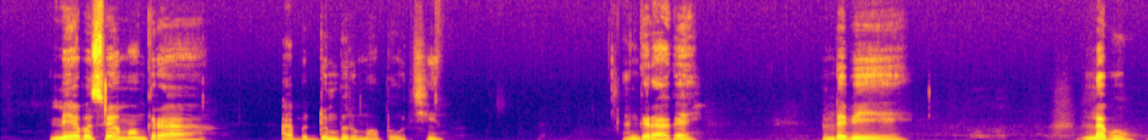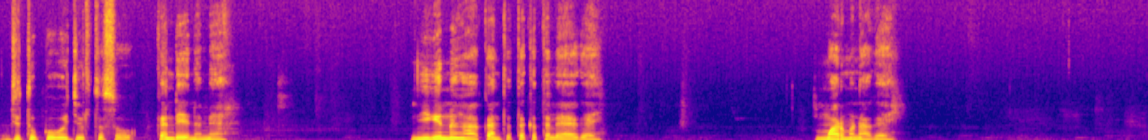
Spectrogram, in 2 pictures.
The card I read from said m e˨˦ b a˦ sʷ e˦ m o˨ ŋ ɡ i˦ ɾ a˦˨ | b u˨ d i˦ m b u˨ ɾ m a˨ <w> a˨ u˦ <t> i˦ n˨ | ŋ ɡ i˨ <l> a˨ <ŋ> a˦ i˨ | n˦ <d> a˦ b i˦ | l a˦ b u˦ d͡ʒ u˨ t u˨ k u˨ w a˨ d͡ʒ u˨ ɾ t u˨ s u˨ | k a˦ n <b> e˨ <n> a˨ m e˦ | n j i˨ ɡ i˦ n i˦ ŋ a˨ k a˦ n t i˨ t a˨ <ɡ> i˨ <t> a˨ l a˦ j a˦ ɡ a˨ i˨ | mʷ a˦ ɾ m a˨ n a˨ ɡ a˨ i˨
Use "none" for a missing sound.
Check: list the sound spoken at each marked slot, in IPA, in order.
b, t͡ʃ, ɾ, ɡ, d, d, n, k, t

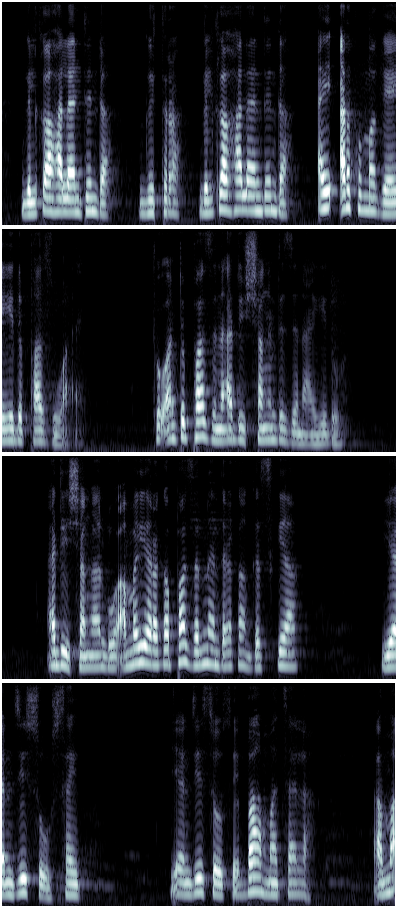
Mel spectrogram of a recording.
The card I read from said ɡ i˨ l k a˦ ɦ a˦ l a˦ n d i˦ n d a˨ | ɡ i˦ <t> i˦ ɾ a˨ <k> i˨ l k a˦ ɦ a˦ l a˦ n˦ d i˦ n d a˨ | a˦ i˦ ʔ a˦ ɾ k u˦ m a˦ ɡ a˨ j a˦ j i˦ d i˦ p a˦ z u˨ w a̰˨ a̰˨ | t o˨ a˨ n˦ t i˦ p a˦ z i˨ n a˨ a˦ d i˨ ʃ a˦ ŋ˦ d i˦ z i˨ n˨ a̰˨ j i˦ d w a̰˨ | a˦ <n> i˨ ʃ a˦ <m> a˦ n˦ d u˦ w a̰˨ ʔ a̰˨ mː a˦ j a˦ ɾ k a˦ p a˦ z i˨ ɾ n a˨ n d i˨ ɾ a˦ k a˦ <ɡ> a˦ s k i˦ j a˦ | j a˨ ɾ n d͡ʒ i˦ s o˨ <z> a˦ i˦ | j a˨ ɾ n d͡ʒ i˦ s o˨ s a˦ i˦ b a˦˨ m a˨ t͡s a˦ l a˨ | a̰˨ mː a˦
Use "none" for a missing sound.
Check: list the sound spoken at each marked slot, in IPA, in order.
t, ɡ, d, ŋ, ɡ, s

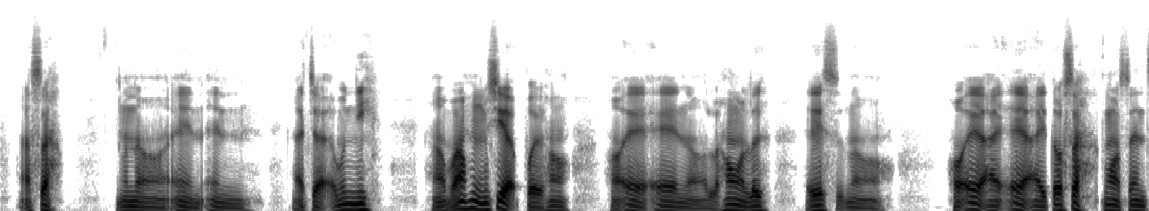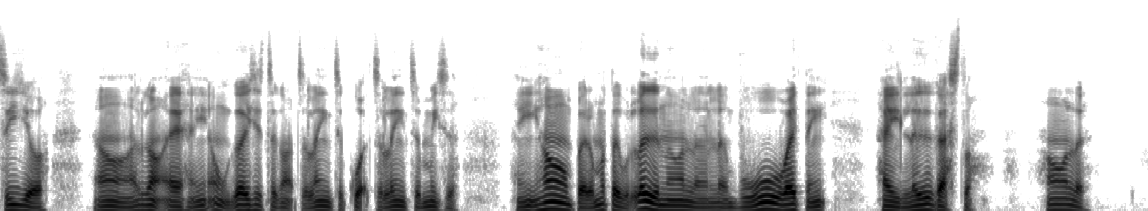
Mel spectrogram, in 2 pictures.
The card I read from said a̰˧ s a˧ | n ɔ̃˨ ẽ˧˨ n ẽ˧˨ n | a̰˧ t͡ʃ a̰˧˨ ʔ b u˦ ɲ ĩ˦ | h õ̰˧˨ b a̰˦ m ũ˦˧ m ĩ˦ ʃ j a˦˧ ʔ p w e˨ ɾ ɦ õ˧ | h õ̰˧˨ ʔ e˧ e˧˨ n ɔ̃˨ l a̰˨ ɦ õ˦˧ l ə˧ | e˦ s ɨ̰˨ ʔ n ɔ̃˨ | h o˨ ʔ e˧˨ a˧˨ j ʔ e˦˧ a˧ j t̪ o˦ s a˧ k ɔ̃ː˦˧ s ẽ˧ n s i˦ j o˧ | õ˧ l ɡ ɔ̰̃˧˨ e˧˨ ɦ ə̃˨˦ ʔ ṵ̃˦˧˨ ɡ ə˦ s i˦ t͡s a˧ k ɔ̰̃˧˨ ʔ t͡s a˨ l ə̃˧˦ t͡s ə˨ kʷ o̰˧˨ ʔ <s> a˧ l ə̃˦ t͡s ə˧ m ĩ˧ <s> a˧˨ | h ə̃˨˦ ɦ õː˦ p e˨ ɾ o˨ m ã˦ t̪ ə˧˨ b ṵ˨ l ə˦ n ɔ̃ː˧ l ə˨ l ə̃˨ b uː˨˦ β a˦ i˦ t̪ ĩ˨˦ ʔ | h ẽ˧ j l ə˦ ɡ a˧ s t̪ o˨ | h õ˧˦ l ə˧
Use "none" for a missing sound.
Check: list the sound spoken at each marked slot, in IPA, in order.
t͡s, s

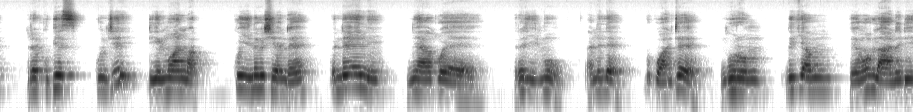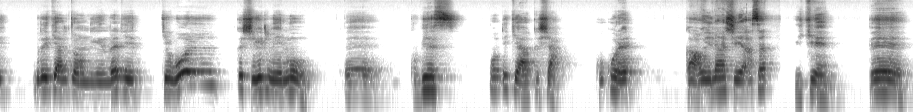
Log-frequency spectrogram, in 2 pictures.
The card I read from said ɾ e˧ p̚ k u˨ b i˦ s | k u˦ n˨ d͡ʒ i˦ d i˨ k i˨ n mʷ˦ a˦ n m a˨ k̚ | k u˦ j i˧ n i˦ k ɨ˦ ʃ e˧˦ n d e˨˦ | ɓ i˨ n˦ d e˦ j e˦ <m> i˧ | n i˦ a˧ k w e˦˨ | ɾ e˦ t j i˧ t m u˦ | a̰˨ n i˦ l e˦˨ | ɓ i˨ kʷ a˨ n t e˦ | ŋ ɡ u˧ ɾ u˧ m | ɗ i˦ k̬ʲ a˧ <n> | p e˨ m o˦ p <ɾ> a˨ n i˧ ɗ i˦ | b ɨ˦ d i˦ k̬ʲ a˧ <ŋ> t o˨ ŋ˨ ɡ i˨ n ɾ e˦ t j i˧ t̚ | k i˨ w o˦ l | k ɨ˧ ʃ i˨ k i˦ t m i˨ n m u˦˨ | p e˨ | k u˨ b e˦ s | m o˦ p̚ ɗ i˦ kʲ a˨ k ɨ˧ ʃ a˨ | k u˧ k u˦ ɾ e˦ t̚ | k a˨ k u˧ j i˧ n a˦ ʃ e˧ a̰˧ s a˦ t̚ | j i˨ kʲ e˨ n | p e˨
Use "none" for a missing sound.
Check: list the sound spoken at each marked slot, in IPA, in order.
n, m, l, m

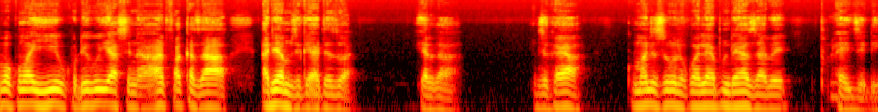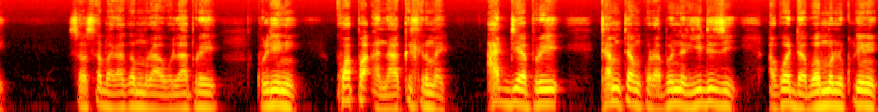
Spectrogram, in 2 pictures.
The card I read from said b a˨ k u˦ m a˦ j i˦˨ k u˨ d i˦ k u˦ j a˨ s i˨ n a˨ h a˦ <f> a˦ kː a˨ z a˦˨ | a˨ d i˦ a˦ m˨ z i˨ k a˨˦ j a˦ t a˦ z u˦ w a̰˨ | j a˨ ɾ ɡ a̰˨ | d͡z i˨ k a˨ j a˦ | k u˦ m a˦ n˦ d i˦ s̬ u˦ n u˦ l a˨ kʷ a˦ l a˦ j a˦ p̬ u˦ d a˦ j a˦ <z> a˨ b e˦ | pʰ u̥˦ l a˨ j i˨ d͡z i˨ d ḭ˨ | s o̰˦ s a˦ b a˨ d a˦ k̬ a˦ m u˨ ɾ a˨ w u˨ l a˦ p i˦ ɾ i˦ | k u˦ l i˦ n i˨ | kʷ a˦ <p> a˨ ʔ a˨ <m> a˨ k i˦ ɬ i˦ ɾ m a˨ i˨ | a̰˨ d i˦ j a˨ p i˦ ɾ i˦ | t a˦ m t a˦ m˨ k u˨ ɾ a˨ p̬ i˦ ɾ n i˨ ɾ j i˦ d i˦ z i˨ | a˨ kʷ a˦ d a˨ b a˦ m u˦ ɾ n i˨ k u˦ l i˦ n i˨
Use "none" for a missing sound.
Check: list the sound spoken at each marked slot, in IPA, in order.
f, z, p, n

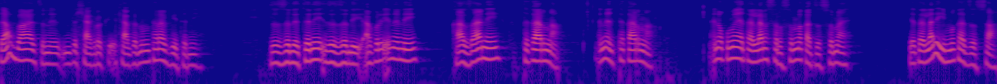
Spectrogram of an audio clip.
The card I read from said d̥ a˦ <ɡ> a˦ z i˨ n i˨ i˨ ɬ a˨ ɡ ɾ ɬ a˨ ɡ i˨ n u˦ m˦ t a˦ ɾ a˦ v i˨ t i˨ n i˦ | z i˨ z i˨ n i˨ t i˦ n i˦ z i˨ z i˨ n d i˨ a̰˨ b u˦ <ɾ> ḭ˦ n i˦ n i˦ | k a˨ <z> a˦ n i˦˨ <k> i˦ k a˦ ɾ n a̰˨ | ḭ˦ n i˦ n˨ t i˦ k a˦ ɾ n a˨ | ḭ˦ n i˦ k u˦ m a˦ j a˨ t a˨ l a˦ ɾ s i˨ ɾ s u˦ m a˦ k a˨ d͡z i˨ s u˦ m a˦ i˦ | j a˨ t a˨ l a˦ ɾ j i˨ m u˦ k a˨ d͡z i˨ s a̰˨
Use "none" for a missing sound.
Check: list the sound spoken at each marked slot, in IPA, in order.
b, ɾ, z, t

